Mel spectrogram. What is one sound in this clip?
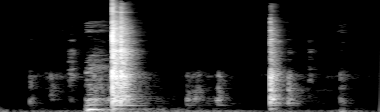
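Metal parts click and clack under a hand.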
